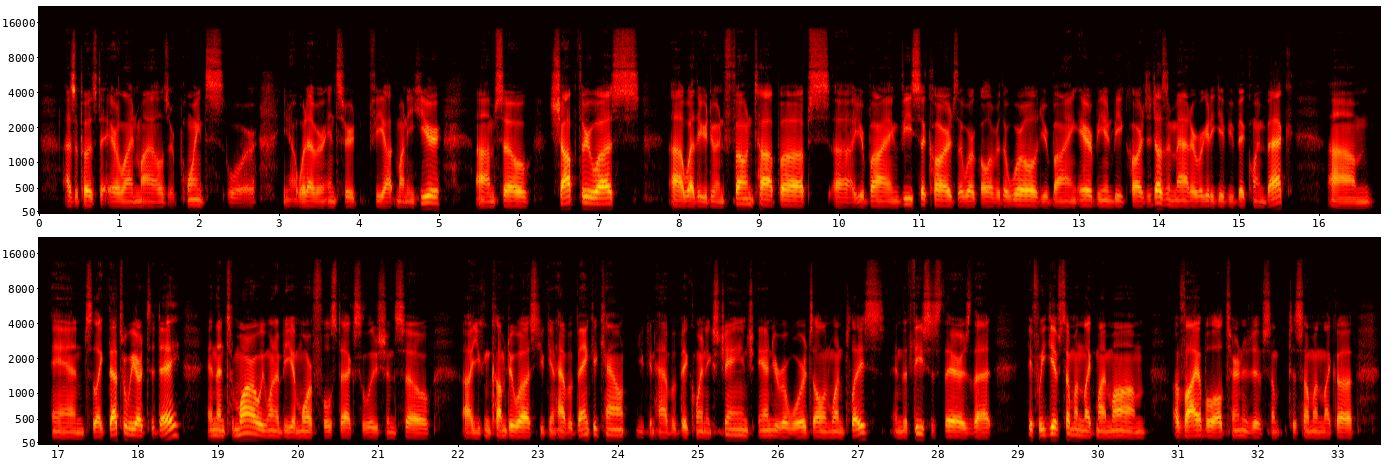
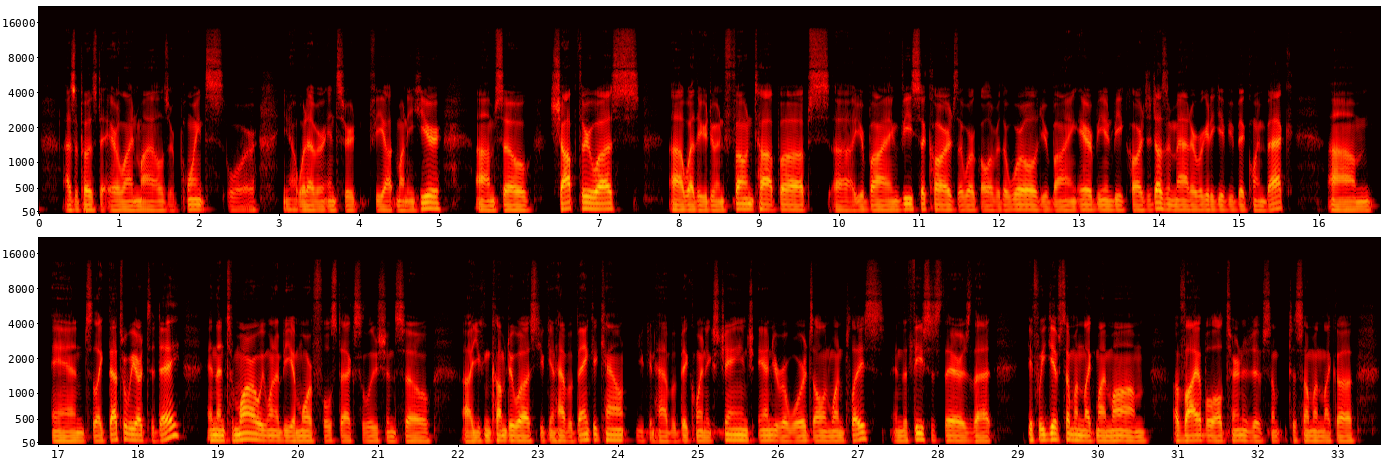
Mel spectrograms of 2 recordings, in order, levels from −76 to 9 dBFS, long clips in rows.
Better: second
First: thin; somewhat; fading below 350 Hz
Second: none

